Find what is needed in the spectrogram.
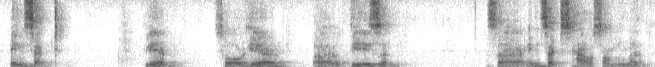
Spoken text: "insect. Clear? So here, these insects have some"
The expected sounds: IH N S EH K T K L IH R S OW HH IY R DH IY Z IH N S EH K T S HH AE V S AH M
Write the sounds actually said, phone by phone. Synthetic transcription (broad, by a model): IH N S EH K T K L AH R S OW HH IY R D IY Z IH N S EH K T S HH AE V S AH M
